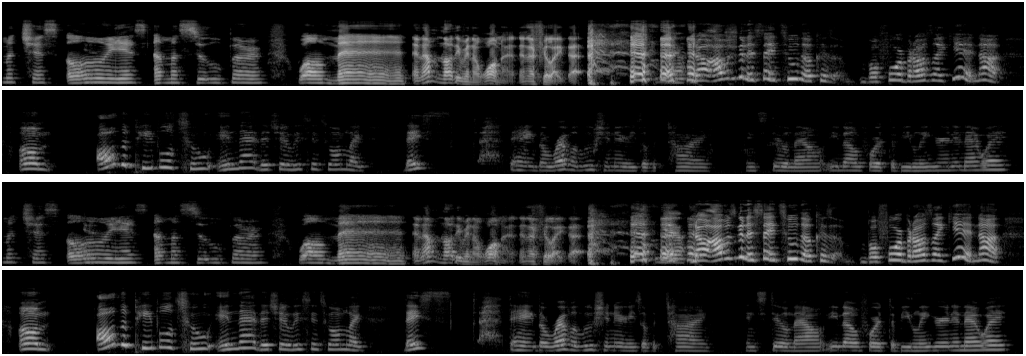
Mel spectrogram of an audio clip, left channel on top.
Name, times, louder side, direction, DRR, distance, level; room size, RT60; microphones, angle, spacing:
voice 1, 0.0-6.9, left 7 dB, 85° left, 0.6 m, -28 dB
voice 2, 6.5-10.7 11.2-13.8 14.2-14.7 15.0-17.3 17.7-20.3, right 4 dB, 60° right, 0.8 m, -32 dB
3.5 x 3.0 x 3.2 m
head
